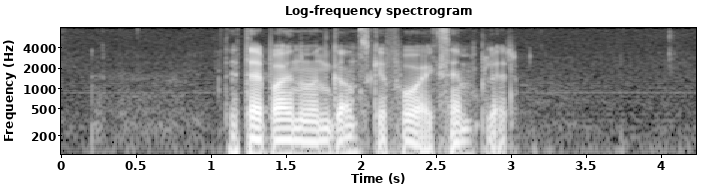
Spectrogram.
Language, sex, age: Norwegian, male, 32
